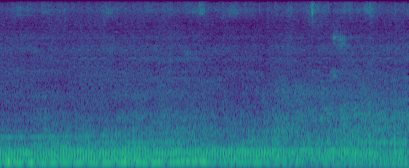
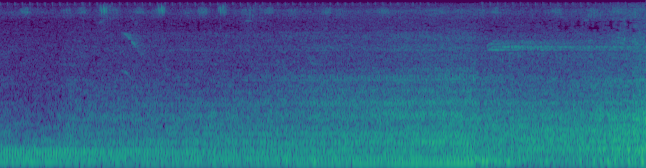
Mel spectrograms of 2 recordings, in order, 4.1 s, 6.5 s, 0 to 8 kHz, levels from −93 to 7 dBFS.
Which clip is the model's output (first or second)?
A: first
